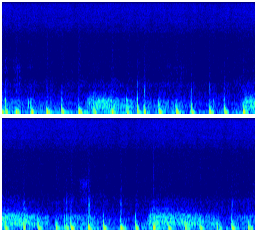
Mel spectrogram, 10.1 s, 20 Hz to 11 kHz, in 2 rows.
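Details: Female heart recorded with a cardiac ultrasound transducer alongside ECG: rhythmic whooshing pulses at about 90 a minute with soft flow noise between them; Doppler heartbeat.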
